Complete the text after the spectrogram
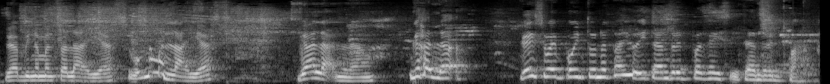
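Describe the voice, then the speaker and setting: A woman's voice: medium pitch, sing-song, measured pace, noisy background. A woman hosting a casual livestream off camera, chatting, greeting and thanking viewers, and teasing them playfully. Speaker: livestream host. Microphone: phone, off camera voice-over.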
